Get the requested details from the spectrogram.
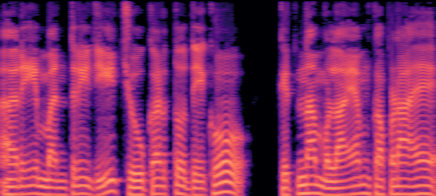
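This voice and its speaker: A man does a cartoonish character voice at a medium pitch and a fairly slow pace, with fairly even intonation. The recording is very clean with a silent background and a dry, close sound with no echo. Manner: flattering.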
